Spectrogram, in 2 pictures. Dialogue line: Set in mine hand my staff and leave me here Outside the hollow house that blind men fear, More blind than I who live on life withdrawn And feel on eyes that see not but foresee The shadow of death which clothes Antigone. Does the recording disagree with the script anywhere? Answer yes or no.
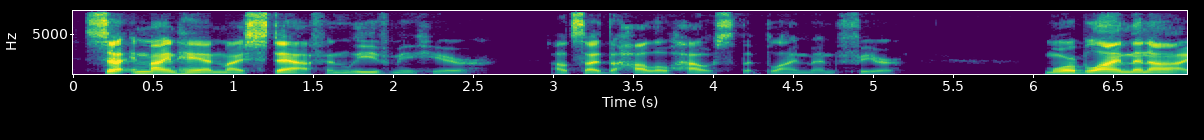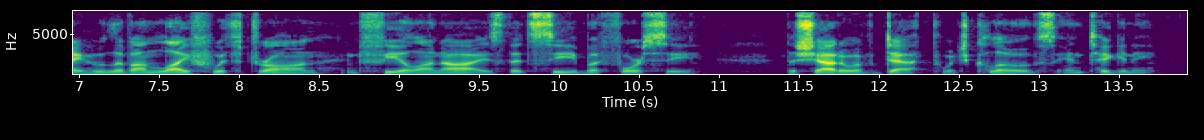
yes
